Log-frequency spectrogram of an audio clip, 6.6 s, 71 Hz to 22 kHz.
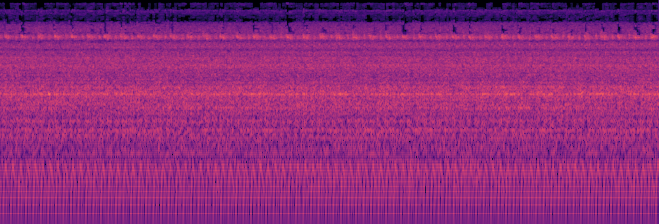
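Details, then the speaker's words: Cummins 6.7 turbo diesel test engine, first run on HythanolPLUS biofuel after flushing the tank, residual diesel likely still in lines and injectors; steady idle with even regular clatter, no misses or knocks: normal idle. "so far so good"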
